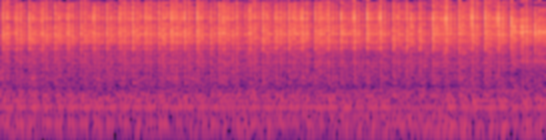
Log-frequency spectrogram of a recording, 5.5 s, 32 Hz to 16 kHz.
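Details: Maruti Suzuki Omni van after the new battery and charging repair, which previously gave only weak charge: steady, even idle with smooth low hum, no misses or knocks; charging now about 14 V.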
